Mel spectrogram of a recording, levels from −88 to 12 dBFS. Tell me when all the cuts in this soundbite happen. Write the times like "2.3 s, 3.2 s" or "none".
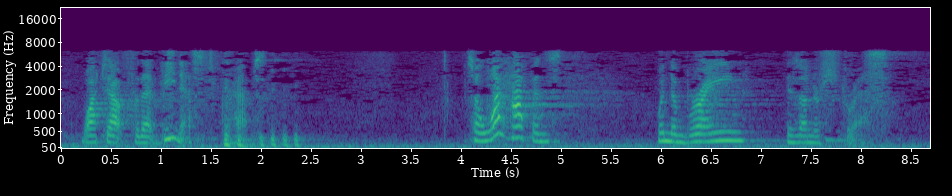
none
